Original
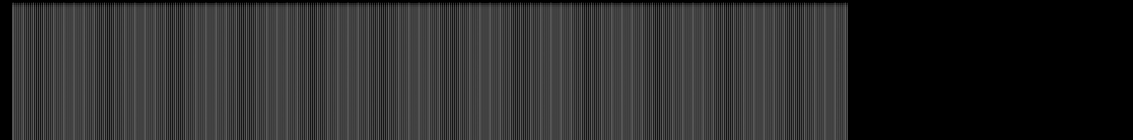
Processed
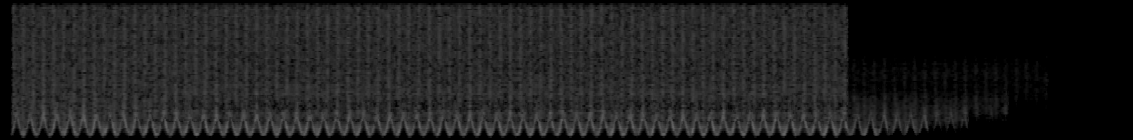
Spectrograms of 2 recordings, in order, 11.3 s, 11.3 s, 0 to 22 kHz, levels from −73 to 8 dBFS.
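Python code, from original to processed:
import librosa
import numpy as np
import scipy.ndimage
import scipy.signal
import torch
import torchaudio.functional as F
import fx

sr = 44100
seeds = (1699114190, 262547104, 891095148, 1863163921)

p1 = fx.spec_topn(x, sr, count=64)
p2 = np.maximum(p1, 0.0)
p3 = fx.filter_lfo_highpass(p2, sr, shape='sine', hz=7.5, low_hz=990.0, high_hz=3700.0, q=3.5)
p4 = p3 + fx.echo_stepped(p3, sr, ms=403, hz=1300.0, octaves=0.7, feedback_pct=70, wet_db=-1, dry=0)
y = p4 * librosa.db_to_amplitude(5.5)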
